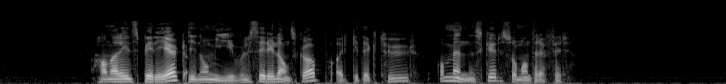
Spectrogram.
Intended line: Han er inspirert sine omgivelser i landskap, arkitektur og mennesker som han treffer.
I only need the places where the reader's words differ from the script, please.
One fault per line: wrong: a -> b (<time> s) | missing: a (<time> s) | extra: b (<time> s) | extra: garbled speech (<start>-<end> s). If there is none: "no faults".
no faults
